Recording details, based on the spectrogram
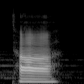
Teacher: So just dropping the T sounds. You add the T sounds back in Japanese, although kind of slightly different than a T from British. It's like less sharp than a British T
